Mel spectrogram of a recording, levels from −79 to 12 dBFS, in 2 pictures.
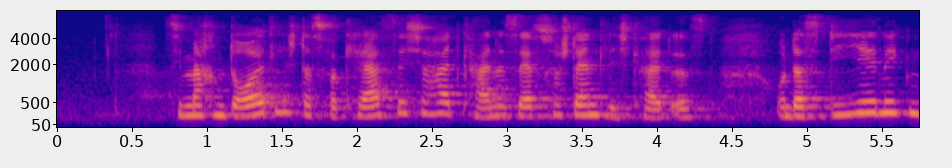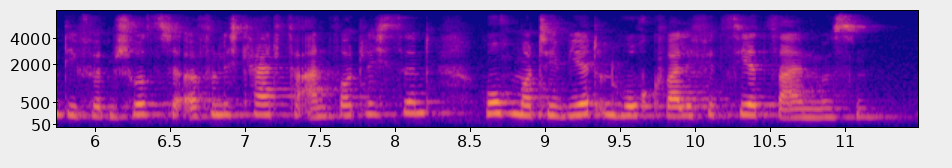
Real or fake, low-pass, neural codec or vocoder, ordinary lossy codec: real; 7.2 kHz; none; none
